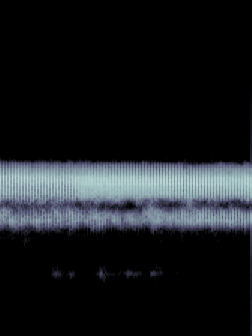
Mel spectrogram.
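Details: European nightjar singing: an unbroken, dry, mechanical churring trill of rapid pulses held at a steady mid pitch with a faint lower band, continuing without pause and with no other sounds.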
